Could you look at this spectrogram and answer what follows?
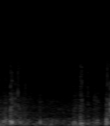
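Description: Fireworks burst at New Year midnight as a scatter of faint, distant pops and booms, several spaced bursts over a low background hum.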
